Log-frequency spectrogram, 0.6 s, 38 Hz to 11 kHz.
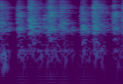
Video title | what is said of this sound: Grading (PSA/BGS/PCG) Comparison. Why Flawless 10 and Pristine 10 is more important than PSA 10. | this one is very obvious. You can feel it, you can hear it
